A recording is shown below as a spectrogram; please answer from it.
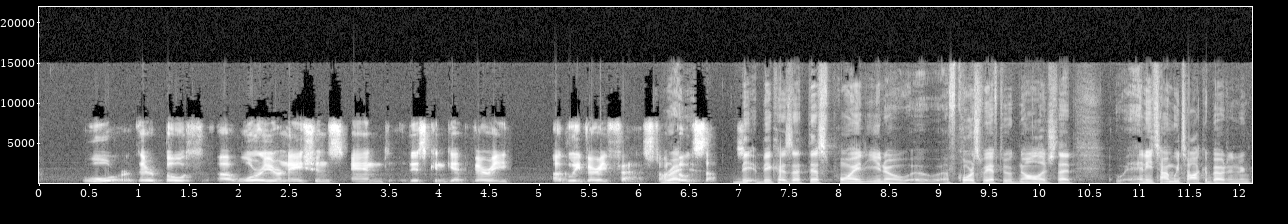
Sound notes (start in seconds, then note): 5.4 speaking French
